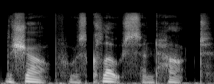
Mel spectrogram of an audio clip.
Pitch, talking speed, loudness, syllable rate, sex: 105 Hz, 170 wpm, -18 LUFS, 3.5 syllables/s, male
